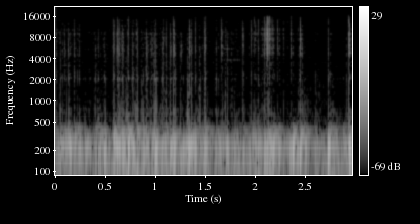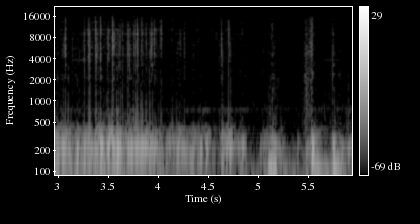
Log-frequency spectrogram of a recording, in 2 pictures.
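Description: Long pink nails rapidly scratch a hollow metal mesh microphone grille. The result is a dense, low, rumbling scratching with a faint hum near 195 Hz, with short, dry bursts that fade almost instantly.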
